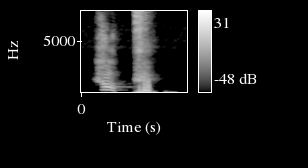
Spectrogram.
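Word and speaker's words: halb: 영어에서는 요 L이 묵음이어가지고 half 이렇게 되는데 독일어에서는 half 이렇게 됩니다.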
